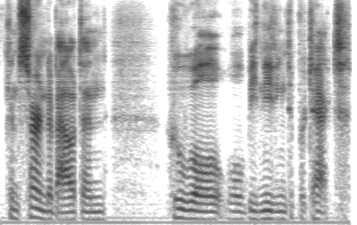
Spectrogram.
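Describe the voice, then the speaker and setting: Man playing a bright-voiced, smooth company man. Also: lowish voice, little pitch movement, no echo, low-quality recording. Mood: grave, diplomatic. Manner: measured, formal, diplomatic. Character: smooth, evasive male company man reassuring colonists. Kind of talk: in-character tabletop roleplay.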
